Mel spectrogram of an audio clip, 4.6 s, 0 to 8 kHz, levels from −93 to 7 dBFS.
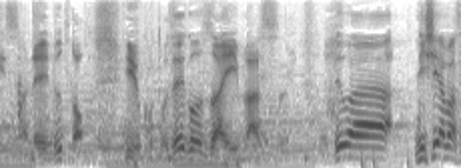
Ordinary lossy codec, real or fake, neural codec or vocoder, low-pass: none; real; none; none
